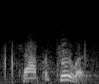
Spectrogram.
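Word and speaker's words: Tchoupitoulas: Chapatoulas.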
